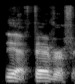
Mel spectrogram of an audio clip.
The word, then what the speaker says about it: Fiverr: Fiverr. It's pronounced Fiverr because it's technically like $5 on it. So Fiverr.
